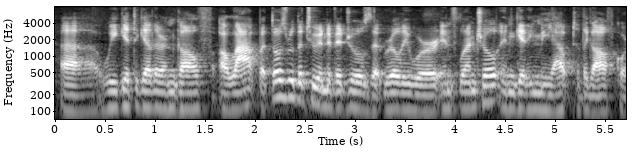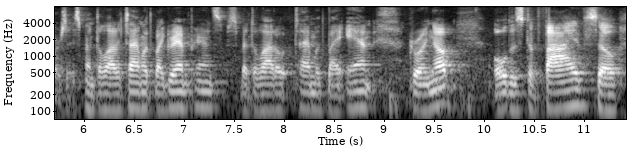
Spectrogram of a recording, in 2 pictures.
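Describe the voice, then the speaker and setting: Casual low-voiced American man, faint background noise. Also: fairly even intonation, brisk. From United States, grew up in Wisconsin. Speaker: podcast co-host and golf business co-founder. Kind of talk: casual chat, telling own story.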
